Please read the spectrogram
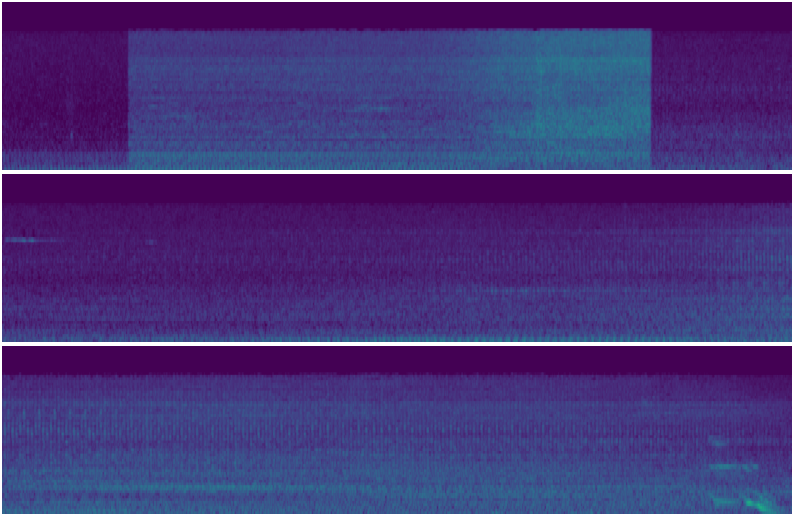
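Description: Skoda Rapid engine running at idle while it takes in hydrogen-oxygen gas from an HHO carbon-cleaning machine. A louder, steady stretch from about one to six seconds in cuts off abruptly, and a brief falling whine comes near the end.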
